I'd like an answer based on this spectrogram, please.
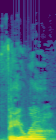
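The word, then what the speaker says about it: Feyre: It's Fra and it says it in the book.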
